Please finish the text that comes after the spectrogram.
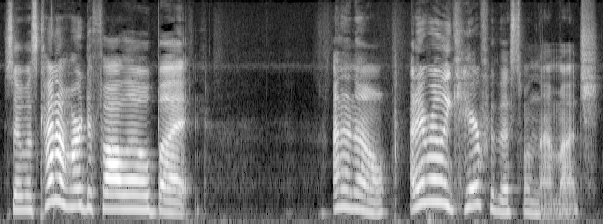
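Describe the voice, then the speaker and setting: A woman's voice: fairly high pitch, expressive, moderate pace, pushed and bright. A woman co-hosting a podcast, chatting casually in a hesitant, informal way. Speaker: podcast co-host. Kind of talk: casual chat.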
